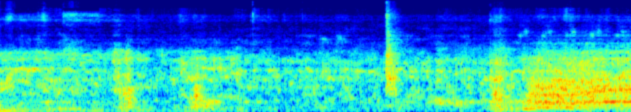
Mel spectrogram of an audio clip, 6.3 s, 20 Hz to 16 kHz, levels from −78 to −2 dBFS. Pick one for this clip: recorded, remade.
remade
